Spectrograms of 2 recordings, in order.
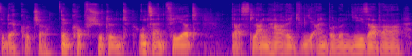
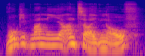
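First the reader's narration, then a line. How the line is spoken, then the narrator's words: Calling out. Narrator (German): rief Kowaljow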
